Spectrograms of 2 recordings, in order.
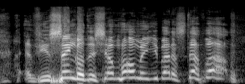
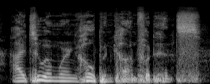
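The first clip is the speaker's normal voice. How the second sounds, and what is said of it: Lowered, deeper voice. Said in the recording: “Lower your voice.”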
